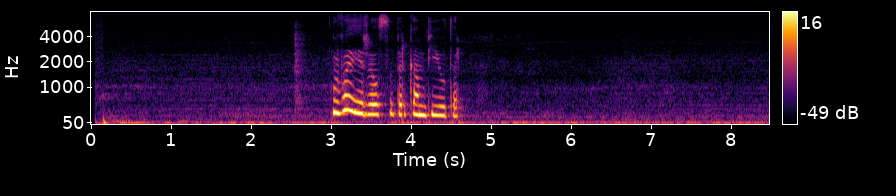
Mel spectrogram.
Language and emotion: Russian, positive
